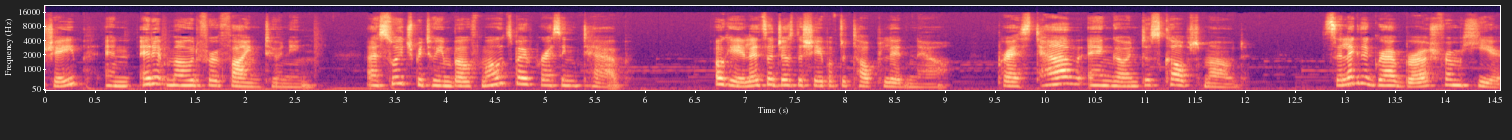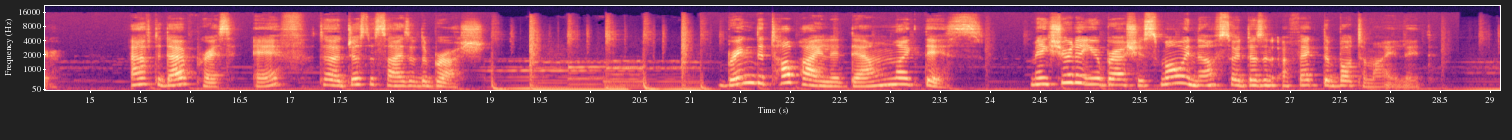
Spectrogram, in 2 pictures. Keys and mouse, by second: 3.8 Tab, 9.8 Tab, 18.8 f, 21.2 f, 21.4-23.0 middle drag, 22.3 f, 23.0-29.1 drag.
